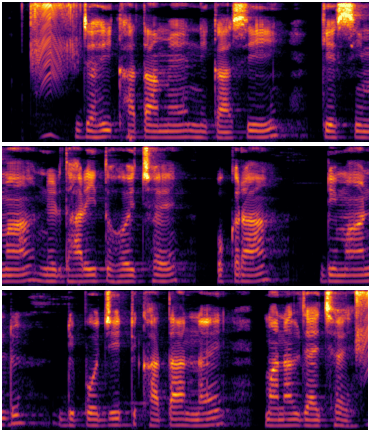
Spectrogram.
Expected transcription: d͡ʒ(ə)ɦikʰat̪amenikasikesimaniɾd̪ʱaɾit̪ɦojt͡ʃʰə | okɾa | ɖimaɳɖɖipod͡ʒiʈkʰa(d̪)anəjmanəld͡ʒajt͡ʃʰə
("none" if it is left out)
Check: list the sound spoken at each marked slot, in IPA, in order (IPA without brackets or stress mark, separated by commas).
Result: ə, t̪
